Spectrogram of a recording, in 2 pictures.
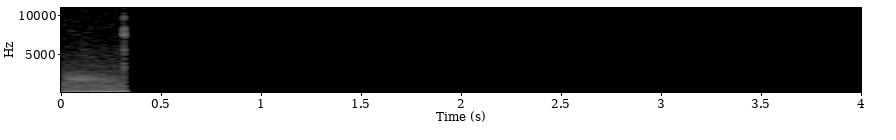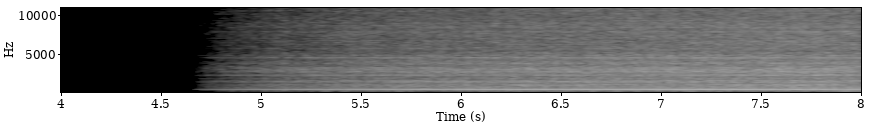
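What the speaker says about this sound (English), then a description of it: "It's hooked up to a big 3-horsepower general dust collector." A large 3-horsepower General dust collector starts up in a woodshop after near silence and keeps running as a loud, steady broadband roar with a sustained hum, with no voices over it.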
